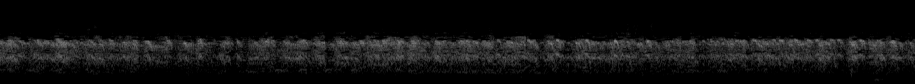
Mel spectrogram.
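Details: Breeding colony of southern carmine bee-eaters, South Luangwa, Zambia, heard from a hide; many birds calling at once in a constant rolling, burry chatter without breaks.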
